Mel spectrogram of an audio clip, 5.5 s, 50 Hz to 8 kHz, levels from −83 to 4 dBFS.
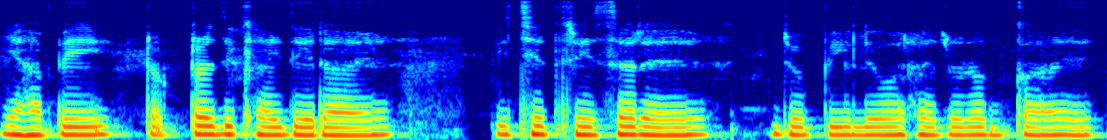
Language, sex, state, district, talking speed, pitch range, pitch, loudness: Hindi, female, Uttar Pradesh, Lalitpur, 185 wpm, 165-175 Hz, 170 Hz, -16 LUFS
